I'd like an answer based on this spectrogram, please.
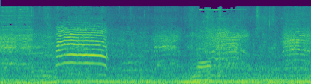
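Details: Goat (kambing) at Gunung Kawi, described as a sacrificial goat: one loud, strained, quavering bleat of nearly a second, followed by softer bleats, with people talking and faint music.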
